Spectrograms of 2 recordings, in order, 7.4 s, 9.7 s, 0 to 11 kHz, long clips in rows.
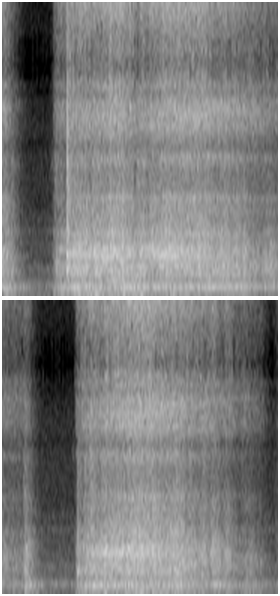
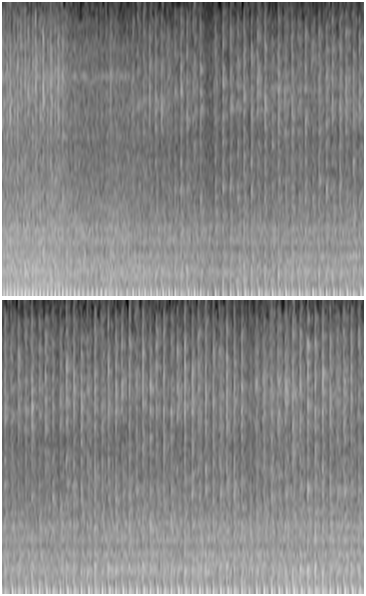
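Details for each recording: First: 1958 Gravely Model L walk-behind tractor, long stored outdoors, engine not seized, magneto clicking but no spark seen: two bursts of steady whirring spin, a few seconds each, no firing; starter clutch sticking and slipping. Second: 1958 Gravely Model L single cylinder after throttle hooked up, muffler has big hole, oil checked: steady even popping about three and a half per second, no misses; runs pretty good.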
